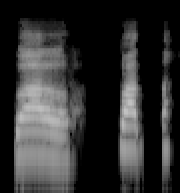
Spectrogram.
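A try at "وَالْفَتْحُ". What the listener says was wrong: Ya, masih kurang ha kecilnya ya, Bu. Ha. Ha. Wal fath. Iya, tah. Coba bilang tah. Tah. Wal fath. Wal fath. Iya, ha-nya itu dimatikan. Wal fath.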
